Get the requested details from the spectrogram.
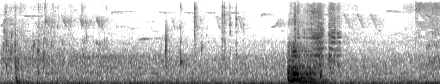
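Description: A fish splashes in the water as it is landed in a net.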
